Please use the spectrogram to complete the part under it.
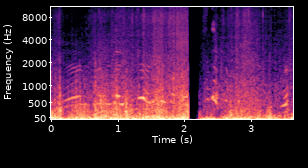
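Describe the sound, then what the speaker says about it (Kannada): Strong monsoon wind roars and buffets the microphone in a steady, loud rush on a rainy road in Chikmagalur by a motorbike, cutting out briefly partway through before resuming. "ಏಯ್ ಗಾಡಿ ತಗೊಂಡು ಹೊಡಿಯೋಕ್ಕಾಗಲ್ಲ ಗುರು ಈ ಗಾಳಿಗೆ."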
